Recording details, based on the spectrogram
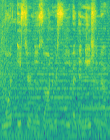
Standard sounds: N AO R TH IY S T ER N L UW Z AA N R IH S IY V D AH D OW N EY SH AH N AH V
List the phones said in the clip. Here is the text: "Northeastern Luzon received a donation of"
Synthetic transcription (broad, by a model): N AO R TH IY S T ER N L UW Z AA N R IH S IY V AH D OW N EY SH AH N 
